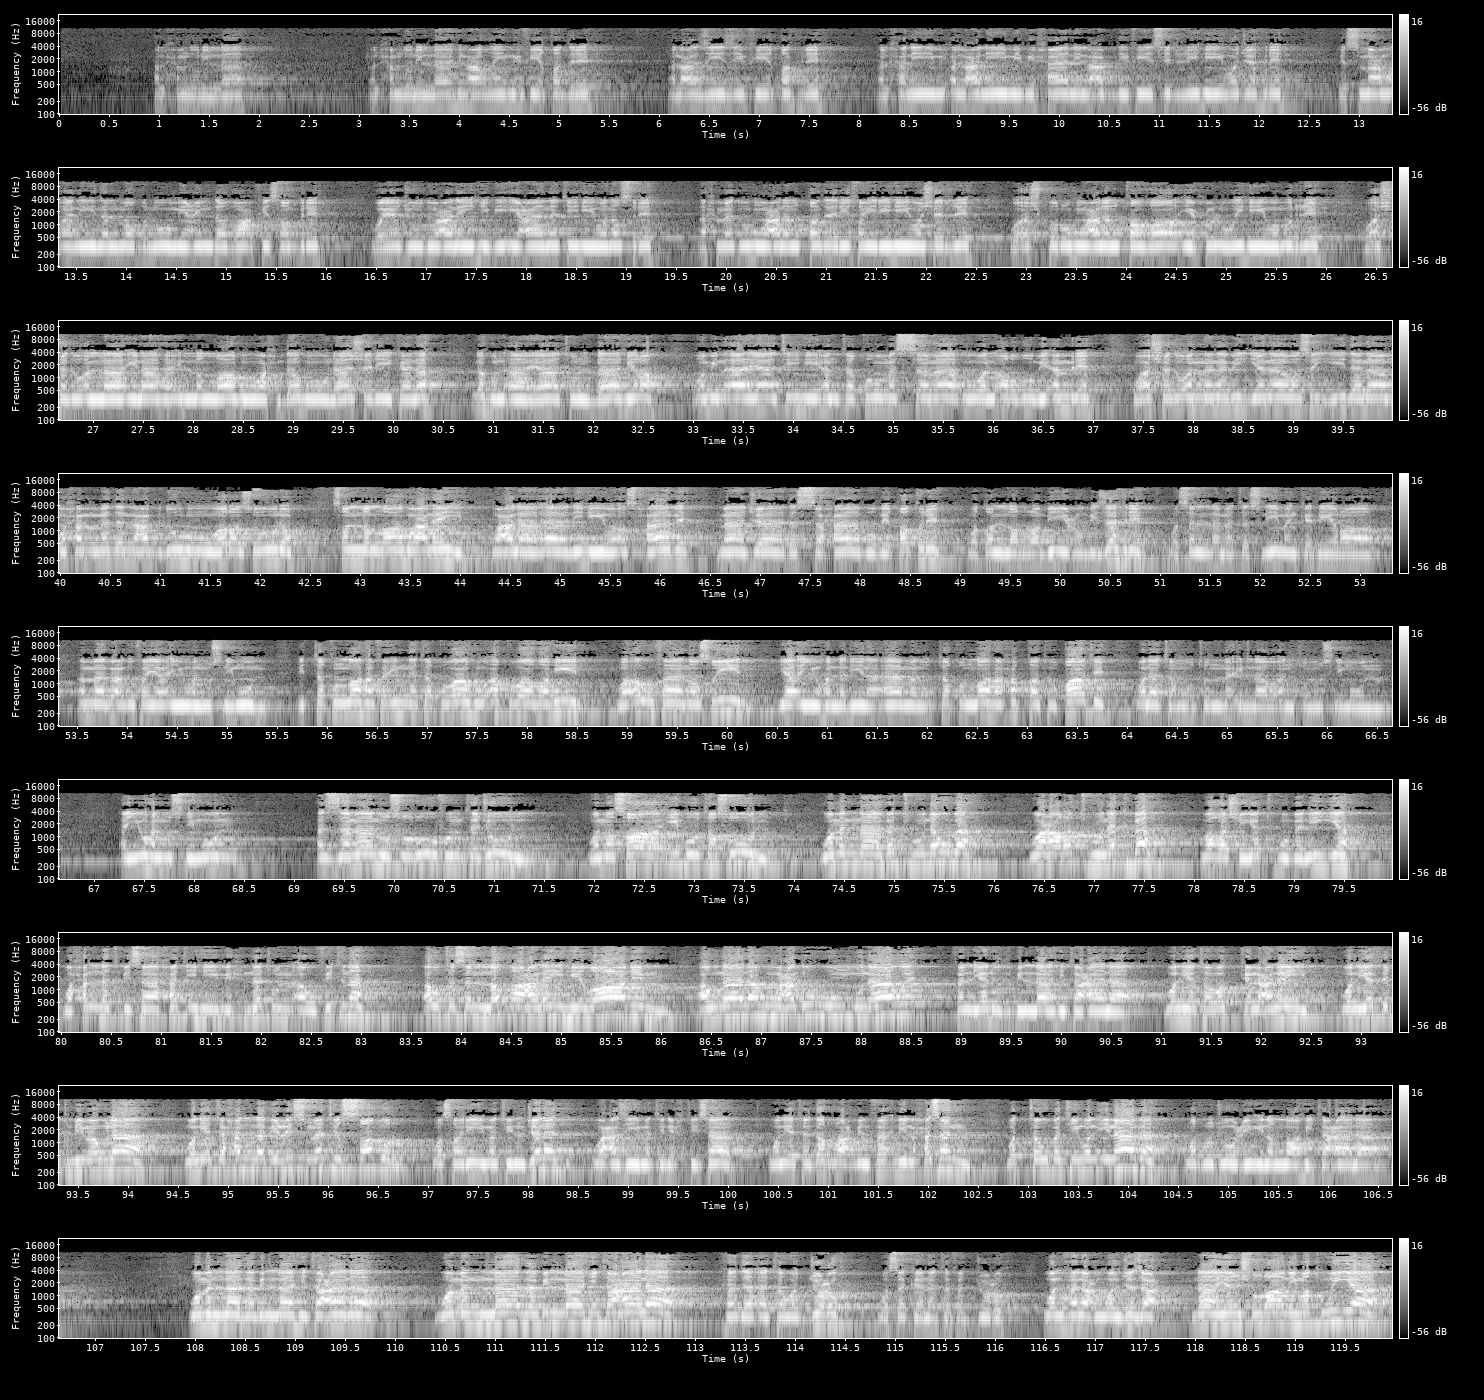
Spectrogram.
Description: خطب الحرم المكي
